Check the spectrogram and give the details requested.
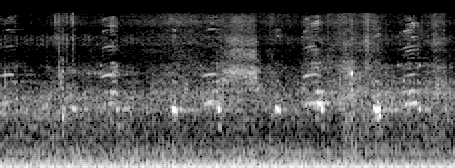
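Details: Guinea hens calling, scattered harsh short notes at an uneven pace, backed by a steady low rumbling hum.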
